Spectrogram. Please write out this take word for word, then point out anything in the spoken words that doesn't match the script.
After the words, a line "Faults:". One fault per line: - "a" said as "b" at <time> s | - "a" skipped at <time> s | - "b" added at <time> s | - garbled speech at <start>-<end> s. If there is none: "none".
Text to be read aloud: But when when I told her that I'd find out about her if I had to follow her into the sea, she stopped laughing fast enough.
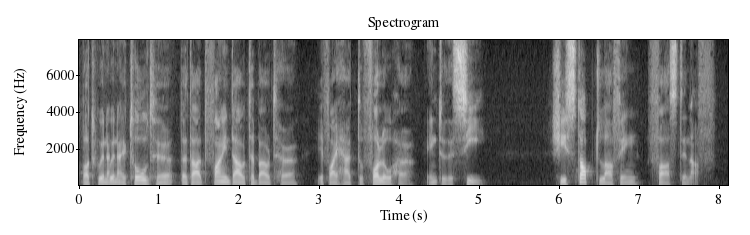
But when when I told her that I'd find out about her if I had to follow her into the sea, she stopped laughing fast enough.
Faults:
none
